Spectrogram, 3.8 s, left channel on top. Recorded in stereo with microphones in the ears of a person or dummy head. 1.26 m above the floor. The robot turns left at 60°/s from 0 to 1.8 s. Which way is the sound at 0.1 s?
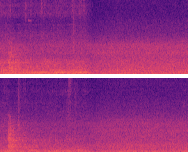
25° right (ahead or behind).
